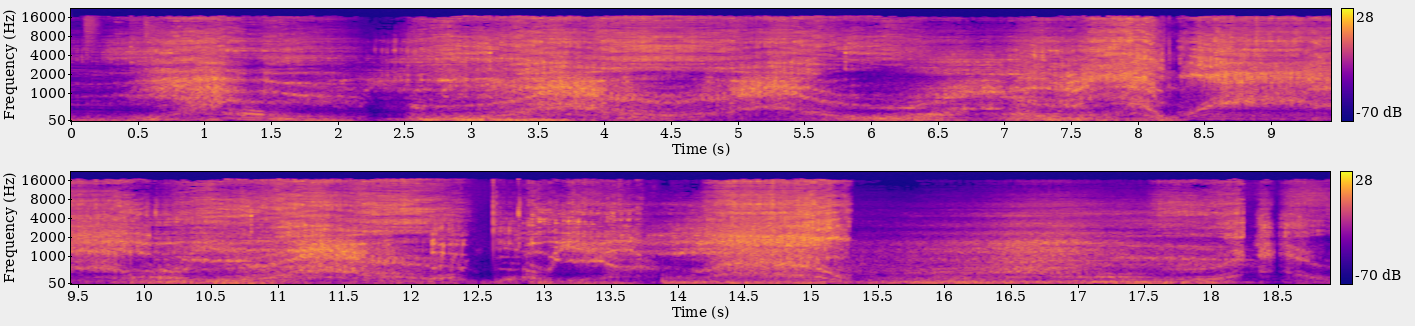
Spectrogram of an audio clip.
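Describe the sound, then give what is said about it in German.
A designed monster roar sound effect called Monster Creep, built from a Foley recording of a crisp being bitten: loud, dense, growling roars swell and fade in several long waves over about nineteen seconds, with brief gaps between bursts and no one speaking. “Wir erklären euch jetzt, wie der Sound Monster Creep zustande kam.”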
